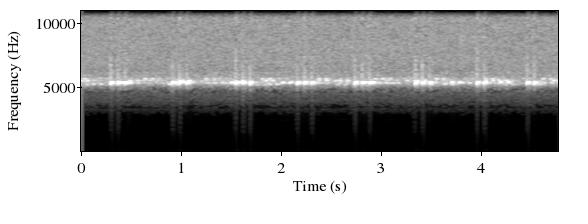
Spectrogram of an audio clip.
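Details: Cricket chirps for tinnitus masking come in clustered double and triple pulses every half second or so. They sit over an unbroken, piercing high-pitched hum, with nothing heard in the lower range.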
